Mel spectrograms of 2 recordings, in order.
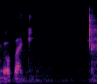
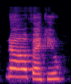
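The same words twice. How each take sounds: First: Drawn-out, much softer no thank you; slow hushed refusal. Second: Said in the usual way. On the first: Real, not acted. Refusing to go back to her channel, slow hushed no. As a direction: breathe the refusal out slowly, dismissively.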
